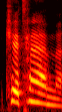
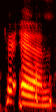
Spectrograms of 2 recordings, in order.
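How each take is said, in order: First: The middle T is fully and crisply released. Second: The middle T is a glottal stop. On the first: "a hypercorrect version of this" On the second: "the glottalization of T"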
